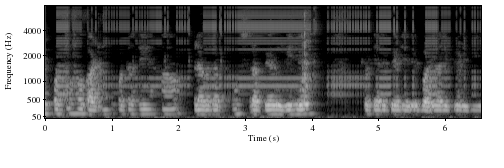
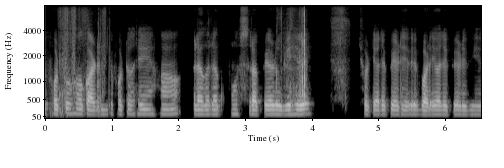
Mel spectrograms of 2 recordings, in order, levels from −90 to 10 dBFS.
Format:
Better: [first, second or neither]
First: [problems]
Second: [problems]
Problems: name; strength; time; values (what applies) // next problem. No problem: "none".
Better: second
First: noise reduction (classical method WPE with log-MMSE)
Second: none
